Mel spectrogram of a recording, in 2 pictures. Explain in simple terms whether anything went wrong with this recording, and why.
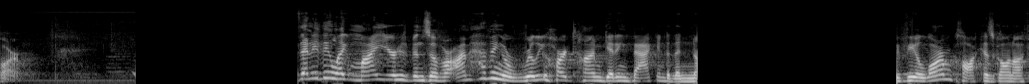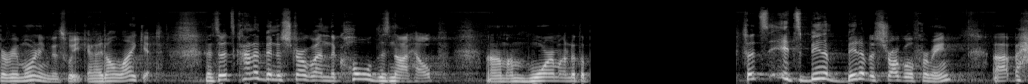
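Playback stall, three times: the sound cuts out at 1.35 s for about 1.6 seconds, at 6.97 s for 2 seconds, and at 16.19 s for about 1.5 seconds, then picks up again. The player likely ran dry of data and went silent until it caught up.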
